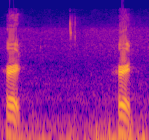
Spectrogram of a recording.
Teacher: Hurt âm cuối là phụ âm vô thanh, cho nên cái nguyên âm sẽ có xu hướng ngắn hơn một chút.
